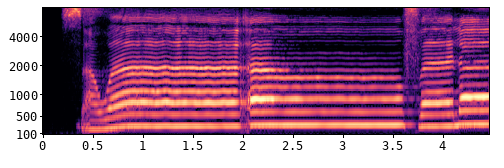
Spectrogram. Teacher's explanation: Maka tanwinnya dibunyikan samar-samar, siap-siap untuk mengucapkan huruf fa ya, disertai bunyi dengungan. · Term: ikhfa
